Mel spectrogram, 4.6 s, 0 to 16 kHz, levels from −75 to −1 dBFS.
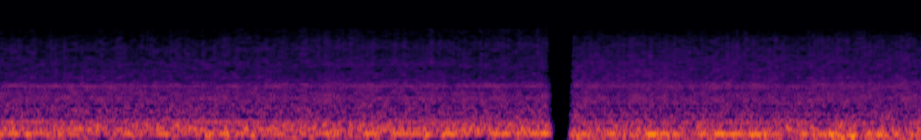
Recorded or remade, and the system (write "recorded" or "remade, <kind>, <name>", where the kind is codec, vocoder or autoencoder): remade, vocoder, Vocos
